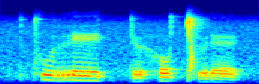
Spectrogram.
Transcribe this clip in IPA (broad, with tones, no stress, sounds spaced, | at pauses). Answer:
tʰ u˦ r eː˦ tː ʏ˨ h o˦ ǀʰ ʏ˨ ɾ ɛ˨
